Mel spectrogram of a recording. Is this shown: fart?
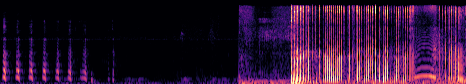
yes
